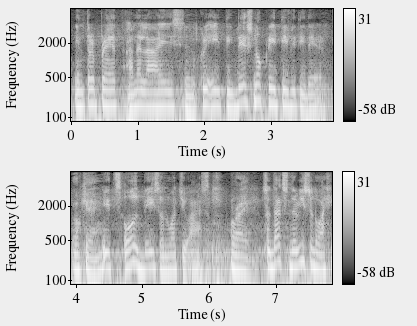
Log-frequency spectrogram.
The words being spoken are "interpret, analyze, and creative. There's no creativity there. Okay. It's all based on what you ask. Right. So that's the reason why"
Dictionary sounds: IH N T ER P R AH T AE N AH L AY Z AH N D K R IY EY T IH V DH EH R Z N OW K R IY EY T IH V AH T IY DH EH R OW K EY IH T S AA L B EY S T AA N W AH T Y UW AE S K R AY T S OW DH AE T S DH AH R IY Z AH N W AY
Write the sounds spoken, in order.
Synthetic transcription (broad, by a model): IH N T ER P R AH T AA N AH L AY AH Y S K R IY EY T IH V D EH R S N OW K R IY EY T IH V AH T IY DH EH R OW K EY IH T S AA L B EY S T AA N W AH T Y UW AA S K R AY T S OW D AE T S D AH R IY S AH N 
